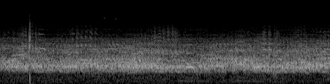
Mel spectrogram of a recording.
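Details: Thousands of sandhill cranes on their winter migration stopover at Whitewater Draw, southeastern Arizona, January 1, 2012, flying in around noon after foraging; a dense, continuous chorus of rolling, trumpeting calls overlapping without pause.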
